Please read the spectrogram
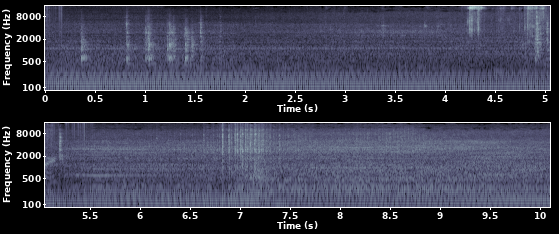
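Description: Ventrac compact tractor engine running steadily, with steel tow chain links clinking several times in the first second or two. About seven seconds in, the engine note changes and then settles into a steady run again.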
